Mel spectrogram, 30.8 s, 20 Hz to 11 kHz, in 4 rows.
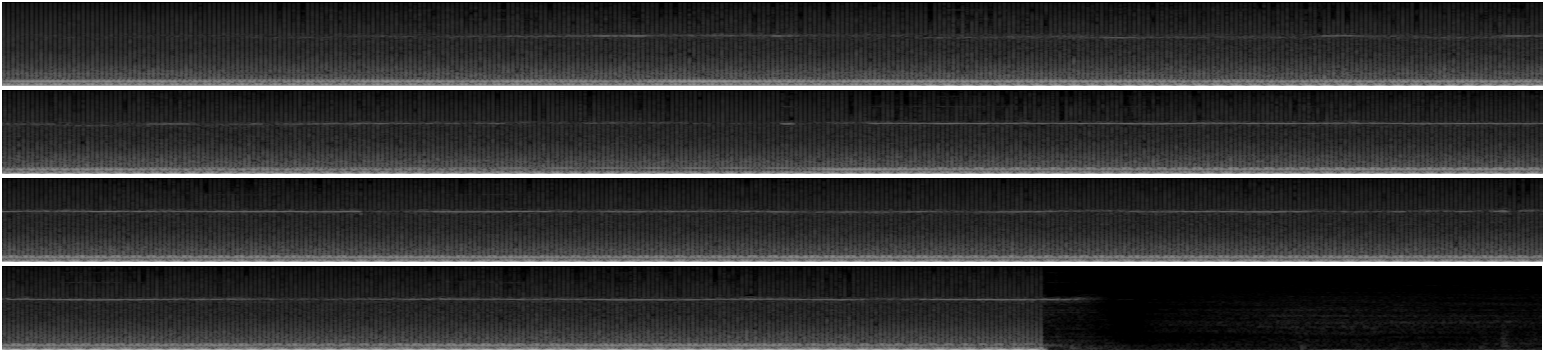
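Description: Contemporary chamber music in complete stasis: bass flute, cello and clarinet hold long unchanging notes over loud electronic noise and a low 32 Hz sine tone, with a thin high tone running above. The mass gets louder about four seconds in and stops abruptly near the end, dropping to near silence.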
